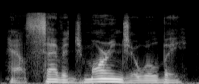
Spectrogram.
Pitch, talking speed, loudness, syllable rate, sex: 100 Hz, 150 wpm, -16 LUFS, 5.3 syllables/s, male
